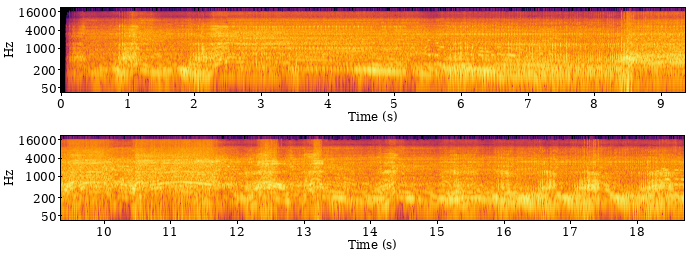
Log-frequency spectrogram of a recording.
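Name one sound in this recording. A scooter engine idles and revs up and down close by.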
